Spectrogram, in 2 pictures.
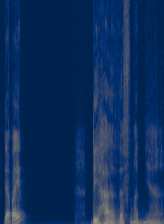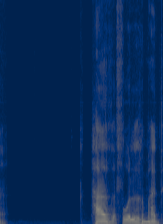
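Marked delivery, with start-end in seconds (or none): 1.8-6.4 slow, low, careful dictation; slow deliberate term. Shown as a demonstration. Teacher dictates a new term slowly and carefully. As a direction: spell out the term slowly for students. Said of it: "teacher spells out the term".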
